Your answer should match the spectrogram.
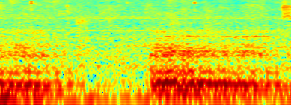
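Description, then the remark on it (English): Dogs growl playfully while playing with each other in a low, continuous rumble, easing briefly before swelling again. The growling is soft, with no one talking over it. “They're just growling and playing with each other.”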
